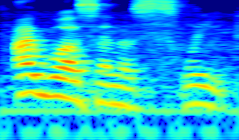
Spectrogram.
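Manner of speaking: usual speaking voice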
